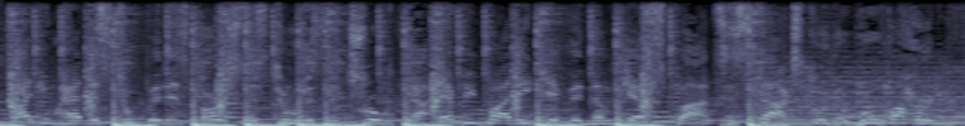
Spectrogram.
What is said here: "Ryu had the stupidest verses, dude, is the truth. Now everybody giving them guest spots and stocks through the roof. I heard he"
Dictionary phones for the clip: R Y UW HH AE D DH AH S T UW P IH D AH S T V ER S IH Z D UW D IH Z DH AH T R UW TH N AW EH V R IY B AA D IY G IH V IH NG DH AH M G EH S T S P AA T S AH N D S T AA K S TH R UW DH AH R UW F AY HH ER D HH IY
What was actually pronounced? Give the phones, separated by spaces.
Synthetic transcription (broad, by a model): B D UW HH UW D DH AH S T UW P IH D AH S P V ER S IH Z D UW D IH Z DH AH T R UW TH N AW EH V R IY B AA D IY G IH V IH NG DH AH M G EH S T S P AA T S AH S T AA K S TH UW DH AH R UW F AY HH ER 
